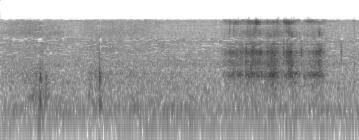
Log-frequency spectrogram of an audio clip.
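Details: Dog snoring, an animal shown surprised on hearing its own snore: a quiet stretch with a few soft clicks, then a loud, rasping, rattling snore of about one and a half seconds with pulsing texture.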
